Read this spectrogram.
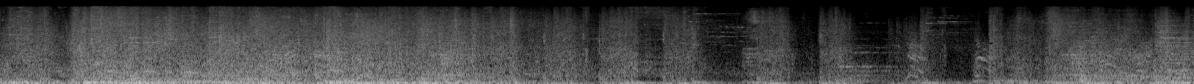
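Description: Spell effects and blasts crackle and boom in a fierce battle.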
